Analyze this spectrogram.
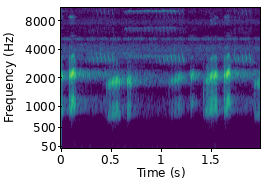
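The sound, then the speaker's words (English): A mockingbird mimics frog croaks: a quick run of short, nasal, buzzy notes in uneven bursts, clear, with no voices. “Their nighttime medley might include the songs of blackbirds, cardinals, house wrens, hawks, and even the sound of frogs.”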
